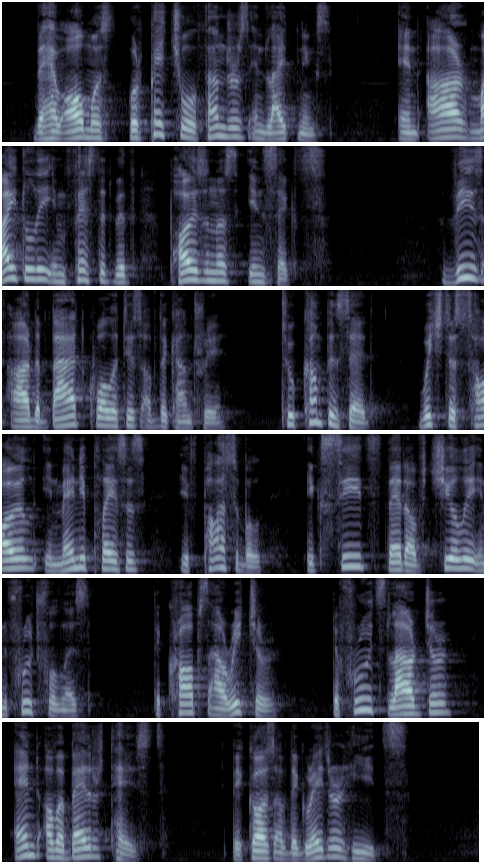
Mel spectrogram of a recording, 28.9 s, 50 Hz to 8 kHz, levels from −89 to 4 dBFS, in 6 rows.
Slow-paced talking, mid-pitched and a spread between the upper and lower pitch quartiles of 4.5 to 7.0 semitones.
Yes: slow, 115 wpm; medium, 160 Hz; average, 5.0 semitones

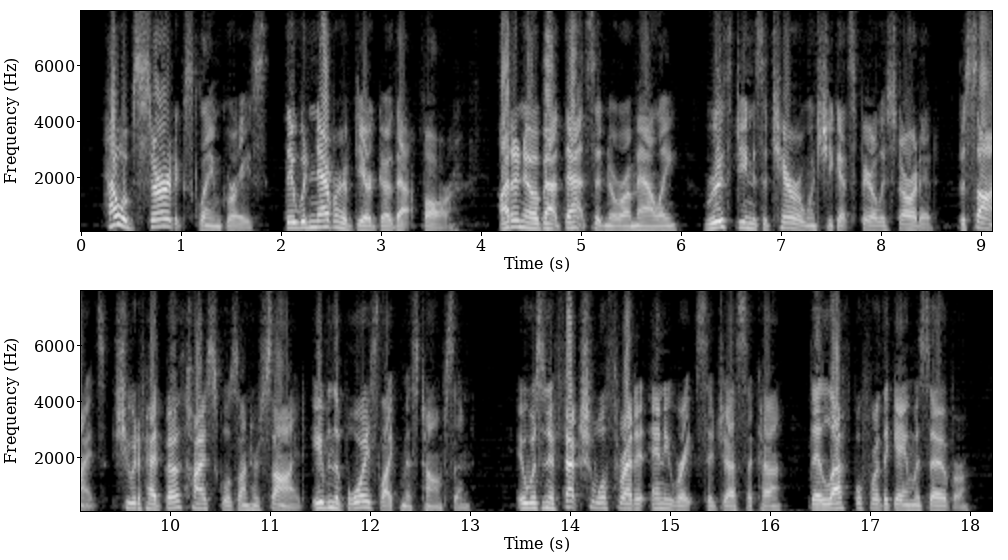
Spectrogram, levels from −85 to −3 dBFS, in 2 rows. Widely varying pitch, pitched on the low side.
No: wide, 5.9 semitones; medium, 165 Hz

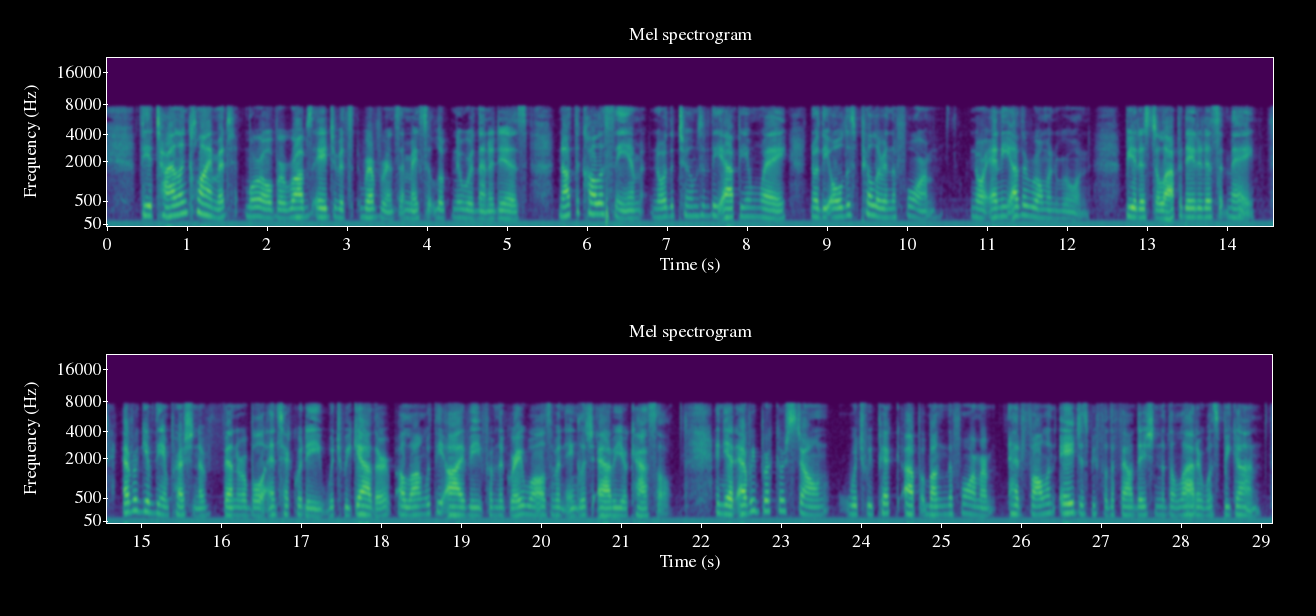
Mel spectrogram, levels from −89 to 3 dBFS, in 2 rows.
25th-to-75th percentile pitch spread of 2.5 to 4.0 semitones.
Yes: average, 3.1 semitones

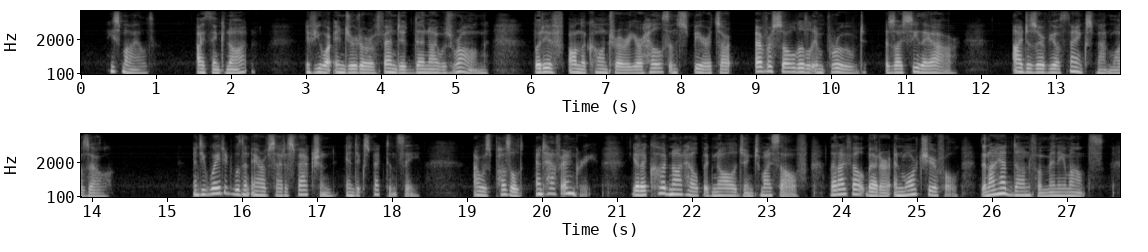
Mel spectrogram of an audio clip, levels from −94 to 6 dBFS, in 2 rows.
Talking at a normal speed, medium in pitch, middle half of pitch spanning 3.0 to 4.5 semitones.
Yes: average, 165 wpm; medium, 170 Hz; average, 3.9 semitones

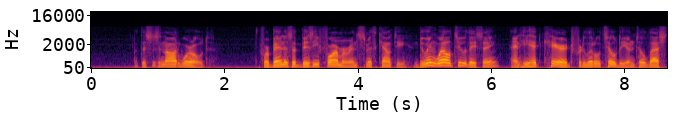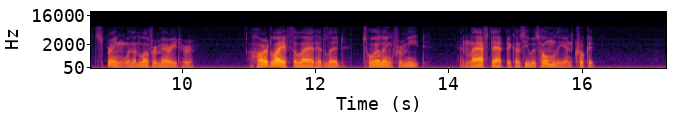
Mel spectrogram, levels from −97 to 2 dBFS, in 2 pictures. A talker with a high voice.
No: low, 110 Hz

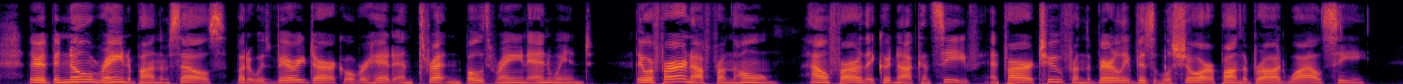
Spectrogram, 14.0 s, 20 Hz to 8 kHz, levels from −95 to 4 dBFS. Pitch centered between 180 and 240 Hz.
Yes: medium, 185 Hz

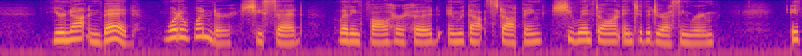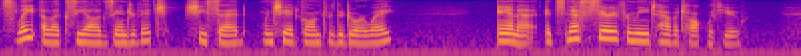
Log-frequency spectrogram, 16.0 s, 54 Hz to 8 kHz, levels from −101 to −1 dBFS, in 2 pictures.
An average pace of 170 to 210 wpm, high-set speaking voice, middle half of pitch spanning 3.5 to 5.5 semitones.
No: average, 175 wpm; high, 195 Hz; average, 3.0 semitones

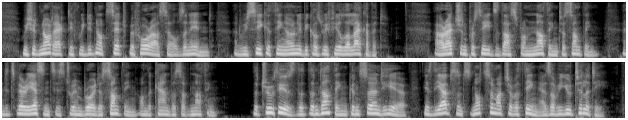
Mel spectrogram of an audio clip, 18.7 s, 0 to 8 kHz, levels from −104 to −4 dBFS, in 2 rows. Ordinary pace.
No: fast, 220 wpm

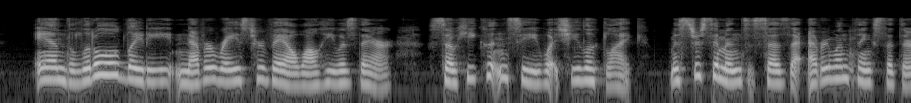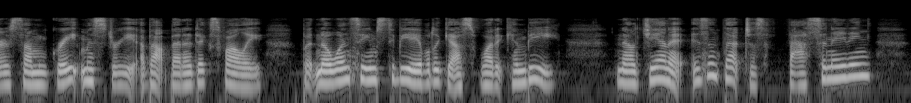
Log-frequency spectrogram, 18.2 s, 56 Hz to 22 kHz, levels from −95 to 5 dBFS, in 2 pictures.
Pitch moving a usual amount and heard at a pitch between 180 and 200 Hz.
Yes: average, 4.3 semitones; medium, 185 Hz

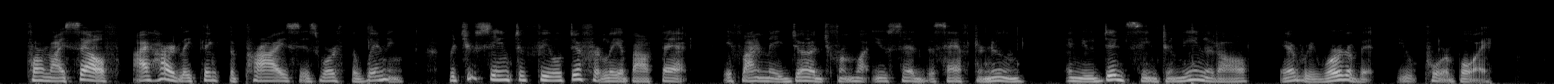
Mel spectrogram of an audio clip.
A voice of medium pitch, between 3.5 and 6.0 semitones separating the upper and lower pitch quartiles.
Yes: medium, 155 Hz; wide, 5.5 semitones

